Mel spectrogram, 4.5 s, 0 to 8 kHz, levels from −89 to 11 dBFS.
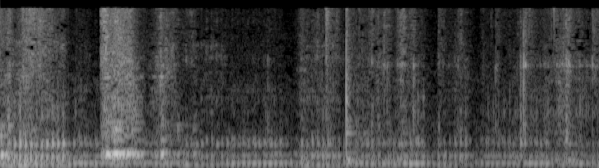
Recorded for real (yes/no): yes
